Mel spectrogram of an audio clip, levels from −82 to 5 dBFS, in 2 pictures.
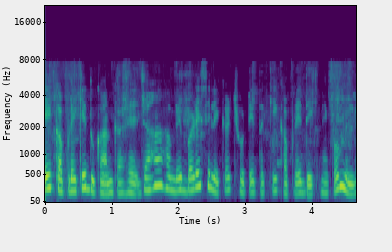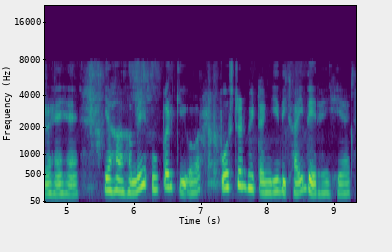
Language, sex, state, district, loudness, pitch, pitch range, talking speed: Hindi, female, Bihar, Gopalganj, -19 LUFS, 190 Hz, 165-225 Hz, 210 wpm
